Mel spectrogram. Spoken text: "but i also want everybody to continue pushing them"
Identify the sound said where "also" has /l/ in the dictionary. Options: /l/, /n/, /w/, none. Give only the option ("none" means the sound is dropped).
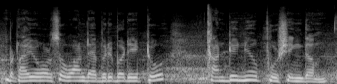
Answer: /l/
